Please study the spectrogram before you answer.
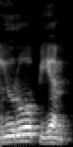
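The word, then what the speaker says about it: European: next ಒಬ್ಬ ಯುರೋಪಿಯನ್ ಅ ಯುರೋಪಿಯನ್ ಇಲ್ಲಿ ಯುರೋಪಿಯನ್ ಈ ಅಕ್ಷರದಿಂದ ಶುರುವಾಗಿದೆ ಇದು ಸ್ವರ ಆ ಲೆಕ್ಕದಲ್ಲಿ ಆನ್ ಅನ್ನು ಬಳಸಬೇಕು ಅಲ್ವಾ ಅದು ತಪ್ಪು ಎ ಬಳಸಬೇಕು ಯಾಕಂದ್ರೆ ಸ್ವರದಿಂದ ಶುರುವಾದರೂ ಇದು ಧ್ವನಿ ವ್ಯಂಜನದ್ದು ಇದನ್ನು ನಾವು ಟ್ರಿಕ್ ಬಳಸಿ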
